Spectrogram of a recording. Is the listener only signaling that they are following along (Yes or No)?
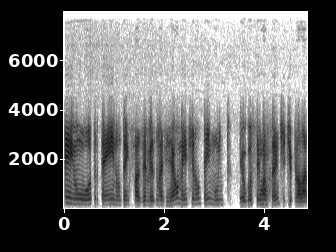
Yes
